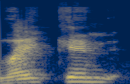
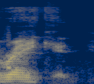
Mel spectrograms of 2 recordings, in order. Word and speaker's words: Rincon: is located right in Rankin Georgia or Rincon Georgia I don't know why they call it ranking it's spelled r-i-n but it's pronounced r-a-n rent con Georgia all right and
